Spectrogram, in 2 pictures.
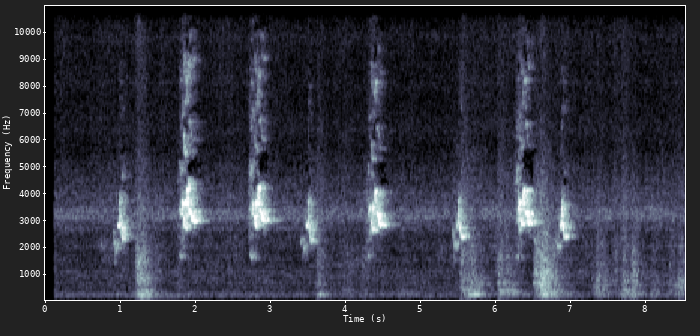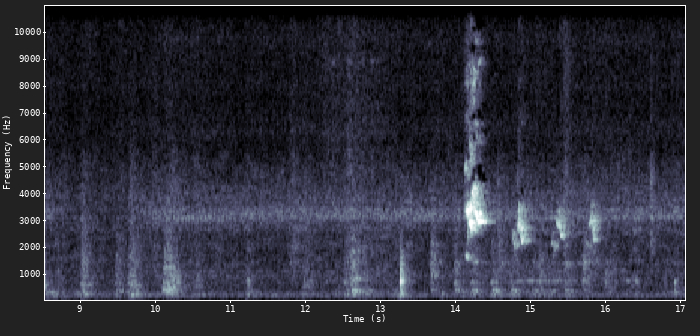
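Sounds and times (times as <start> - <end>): bird chirping: 0.9 - 1.2, 1.8 - 3.7, 4.3 - 4.7, 5.4 - 5.7, 6.3 - 7.1, 14.1 - 16.0.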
